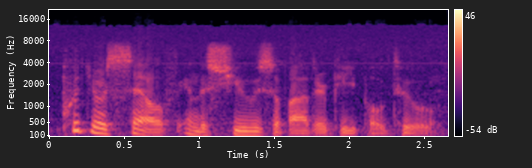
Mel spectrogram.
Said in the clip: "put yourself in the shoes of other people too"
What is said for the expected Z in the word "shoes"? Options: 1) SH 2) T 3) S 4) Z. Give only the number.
4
